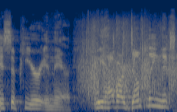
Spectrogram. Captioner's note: crowd clapping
